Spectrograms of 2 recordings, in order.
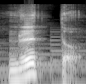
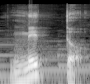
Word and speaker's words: নৃত্য: হবে গড়াগড়ি সঠিক উচ্চারণ নৃত্য আমরা অনেকেই ভুল উচ্চারণ করে বলি নিত্য না এখন থেকে সঠিক উচ্চারণ করে বলবো নৃত্য সঠিক উচ্চারণ ভাইরাল আমরা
